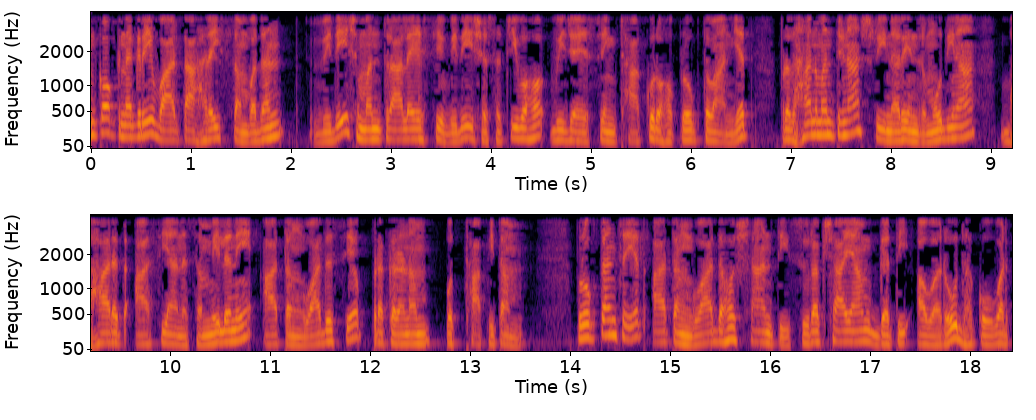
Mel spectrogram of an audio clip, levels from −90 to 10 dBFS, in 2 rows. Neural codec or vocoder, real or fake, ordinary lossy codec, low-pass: none; real; none; 3.6 kHz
